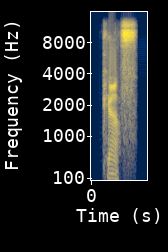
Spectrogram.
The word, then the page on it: caff: British English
